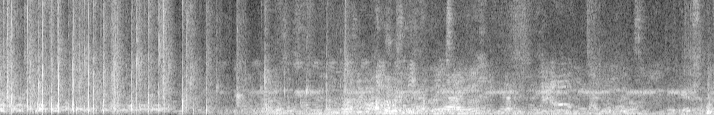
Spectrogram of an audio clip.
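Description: An audience at a children's Bible scripture quiz in the village of Pajoreja, Nagekeo, claps in a brief burst of sharp hand claps at the start, which gives way to loud crowd chatter and talking.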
